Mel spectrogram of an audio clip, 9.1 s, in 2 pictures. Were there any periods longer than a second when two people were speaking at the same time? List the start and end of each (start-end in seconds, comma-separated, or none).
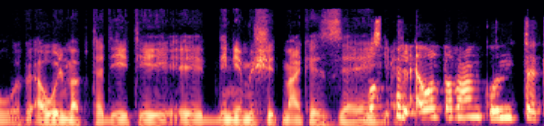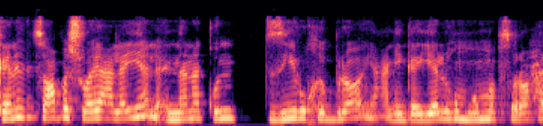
none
